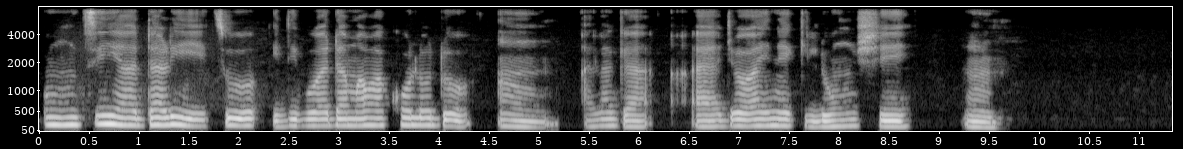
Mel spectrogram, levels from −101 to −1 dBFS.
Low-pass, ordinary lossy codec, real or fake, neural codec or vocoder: 7.2 kHz; none; real; none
